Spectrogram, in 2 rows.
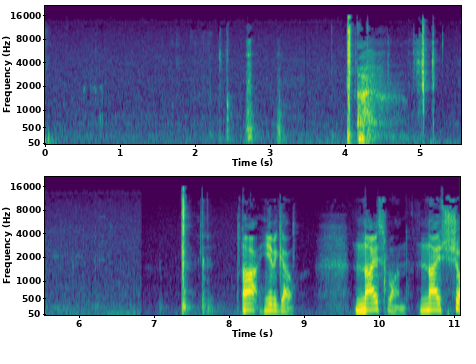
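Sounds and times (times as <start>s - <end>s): tool handling clicks: 4.9s - 5.4s.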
